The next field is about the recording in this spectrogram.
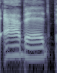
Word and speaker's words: Abed: And it's David Abid, but it's spelled A-B-E-D.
